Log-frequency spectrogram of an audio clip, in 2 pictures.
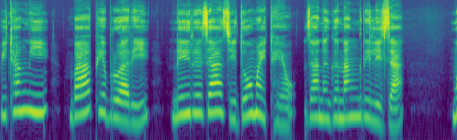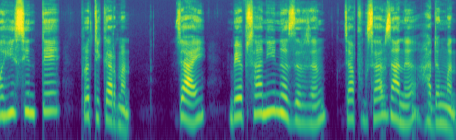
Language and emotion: Bodo, neutral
